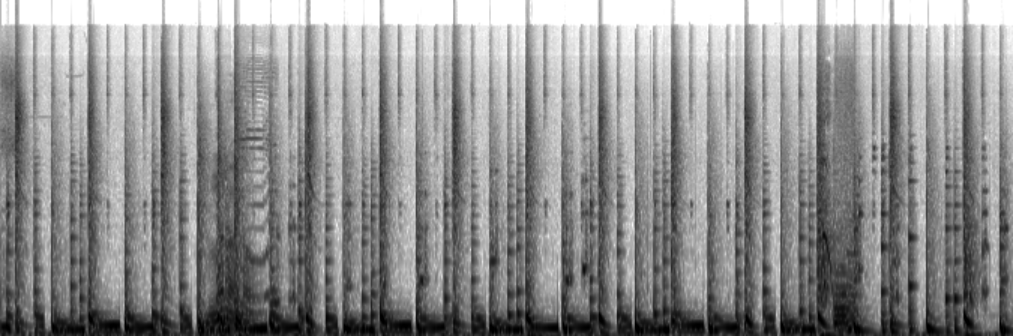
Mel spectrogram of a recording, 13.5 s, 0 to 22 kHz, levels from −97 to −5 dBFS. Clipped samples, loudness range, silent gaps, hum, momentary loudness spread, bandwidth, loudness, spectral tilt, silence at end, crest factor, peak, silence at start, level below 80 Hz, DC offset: 0.6%; 1 LU; none; none; 4 LU; 16 kHz; -10 LUFS; -5.5 dB/octave; 0 s; 8 dB; 0 dBFS; 0 s; -16 dBFS; under 0.1%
